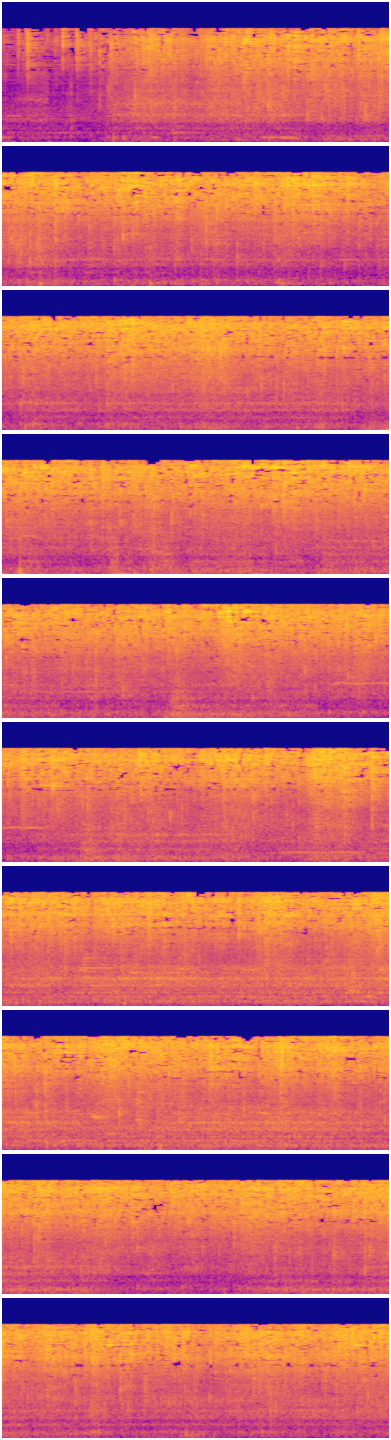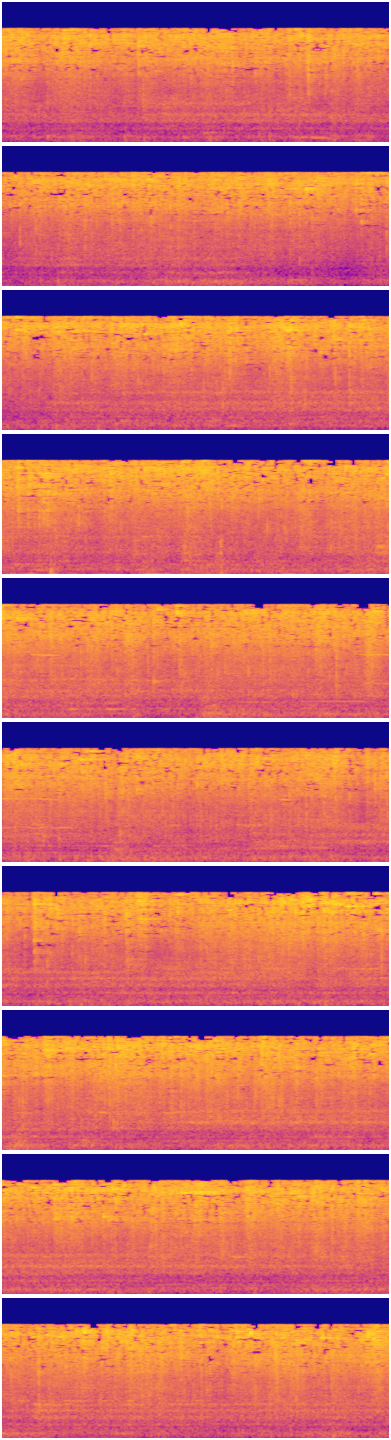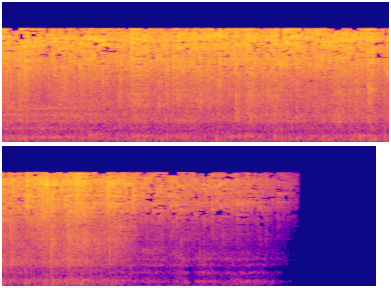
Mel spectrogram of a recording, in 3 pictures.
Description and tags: coquillages dans un sac doublé d'une voix dans un tube
voice, mix, tub, shell, bag, plastic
